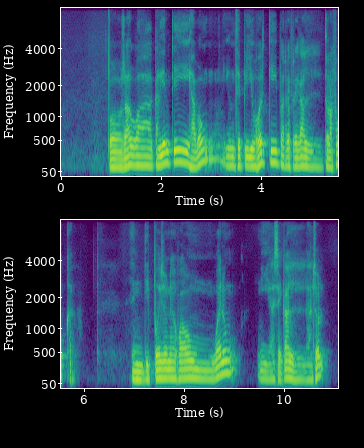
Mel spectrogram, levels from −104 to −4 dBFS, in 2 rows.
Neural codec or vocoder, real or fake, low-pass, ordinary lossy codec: codec, 16 kHz, 6 kbps, DAC; fake; none; none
